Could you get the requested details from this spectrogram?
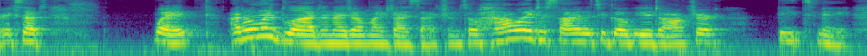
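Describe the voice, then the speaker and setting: A woman in her twenties telling her story in a casual vlog from her childhood bedroom, chatty and self-deprecating with animated asides. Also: mid-range voice, low-quality recording. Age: 20s. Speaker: vlogger.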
